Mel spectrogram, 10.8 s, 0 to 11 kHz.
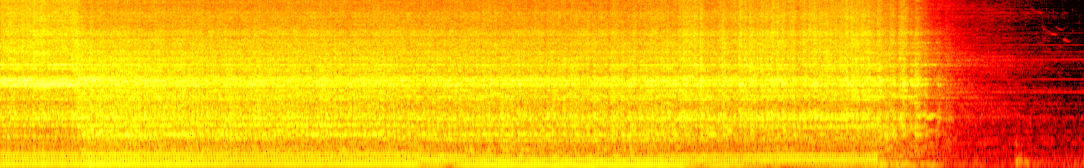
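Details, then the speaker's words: BMW 135i with N54 engine, first start after engine install, oil primed first: engine catches and runs with a harsh metallic scrape, then shuts off; not rod knock, flywheel or transmission/torque converter suspected, unconfirmed. "all right guys as you guys saw the car actually started so the engine actually started up but from what it sounds like it kind of sounds like we have a flywheel"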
